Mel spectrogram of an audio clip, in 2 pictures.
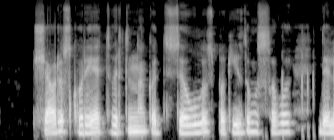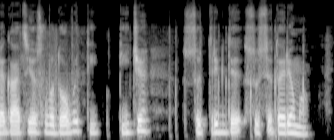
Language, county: Lithuanian, Klaipėda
